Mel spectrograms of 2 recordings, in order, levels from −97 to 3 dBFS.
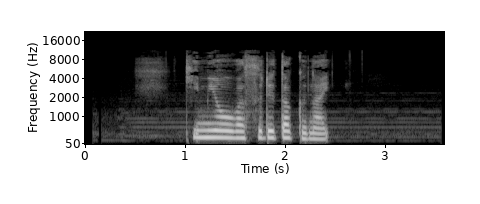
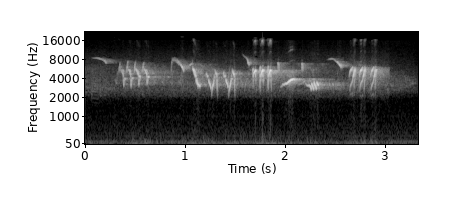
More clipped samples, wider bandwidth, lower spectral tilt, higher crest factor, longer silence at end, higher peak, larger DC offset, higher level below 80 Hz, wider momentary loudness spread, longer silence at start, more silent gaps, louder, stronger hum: neither; second, 10 kHz vs 17.5 kHz; first, -5.5 dB/octave vs 7 dB/octave; about the same, 18 dB vs 20 dB; first, 1.15 s vs 0.3 s; second, -6 dBFS vs 0 dBFS; neither; second, -74 dBFS vs -68 dBFS; about the same, 13 LU vs 12 LU; first, 1 s vs 0.1 s; neither; second, -22 LUFS vs -16 LUFS; neither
